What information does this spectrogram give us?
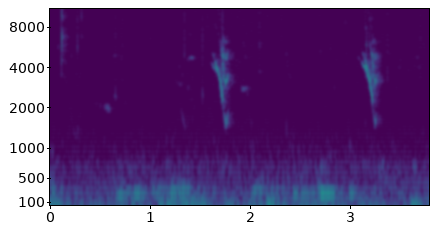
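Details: Cut-throat finches squabbling over food at a feeder in a suburban garden in Pretoria, South Africa: two sharp, downward-sweeping chirps about a second and a half apart, with faint twitters and steady low rumbling background noise.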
